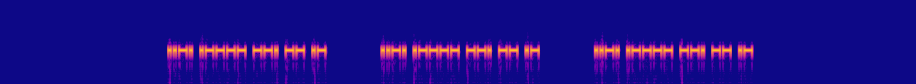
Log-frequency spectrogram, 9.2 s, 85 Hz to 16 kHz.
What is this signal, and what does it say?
Morse code, heard as a keyed tone, about 41 wpm, 700 Hz. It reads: F1GMA F1GMA F1GMA
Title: DXCC-100 Call Signs - 5 Characters - Repeated 3x - 45wpm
